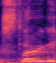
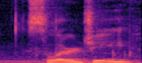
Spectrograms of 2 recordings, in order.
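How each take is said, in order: First: The g is pronounced as a hard g sound. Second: The g is pronounced as a soft j sound. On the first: "not what I had in mind" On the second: "like with a j sound"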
